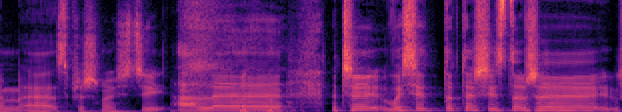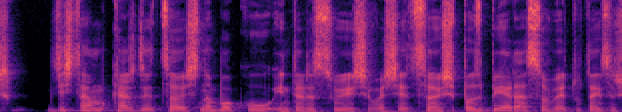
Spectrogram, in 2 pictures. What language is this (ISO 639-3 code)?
pol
